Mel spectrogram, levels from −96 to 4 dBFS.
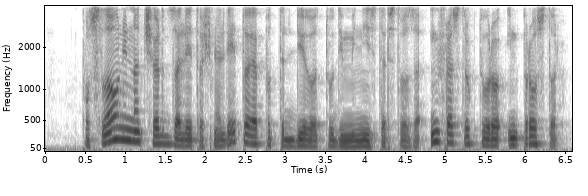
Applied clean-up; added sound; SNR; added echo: none; none; none; none.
